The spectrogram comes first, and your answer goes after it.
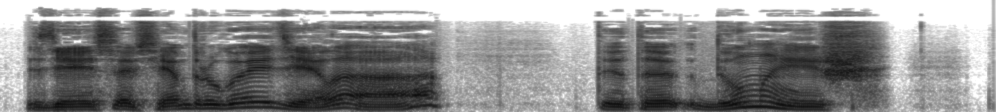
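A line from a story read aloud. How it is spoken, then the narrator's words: Uncertain objection. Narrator (Russian): неуверенно возражаю я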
